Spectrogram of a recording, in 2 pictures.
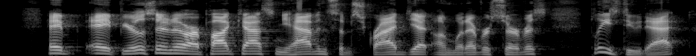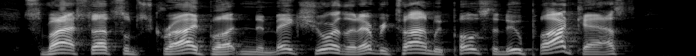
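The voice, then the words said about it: Campy exaggerated announcer voice. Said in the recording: “do that voice? ... you did the same spiel in a stupid voice ... it was kind of campy”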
